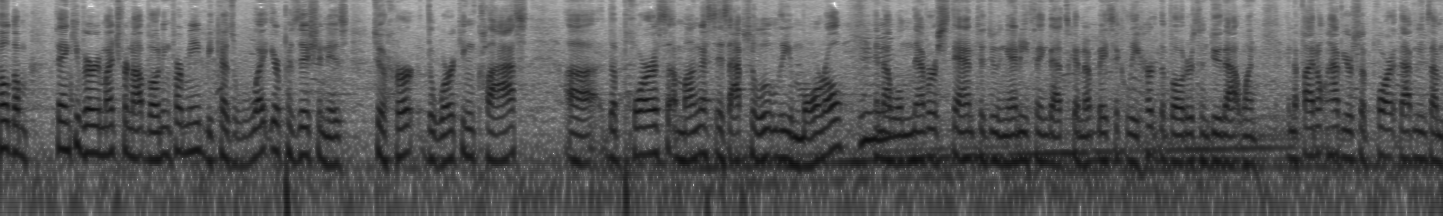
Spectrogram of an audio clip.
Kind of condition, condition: setting, outdoors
